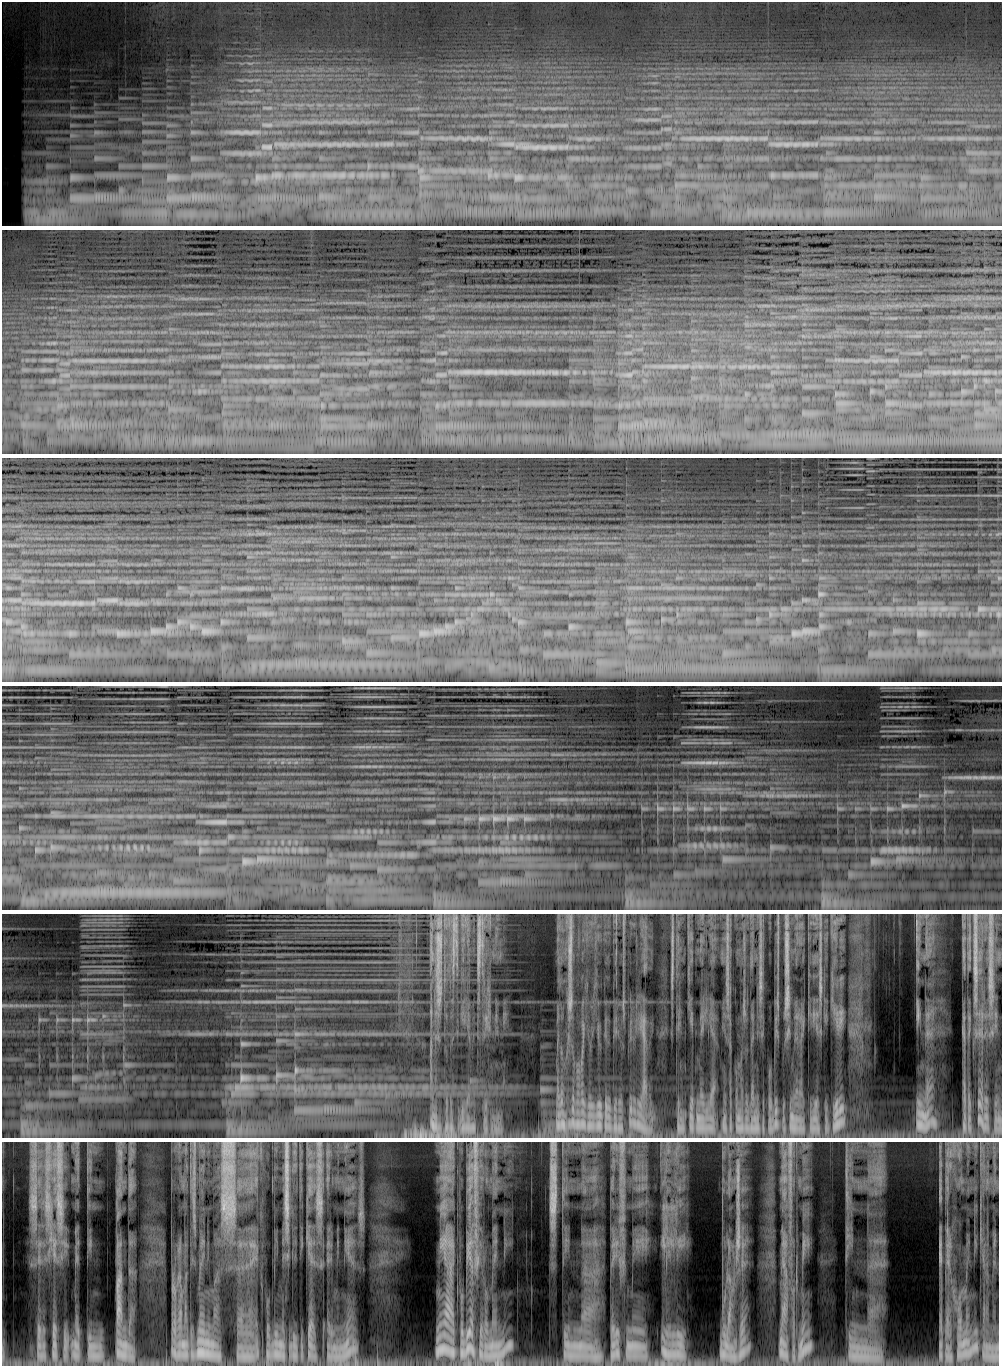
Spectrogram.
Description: ζωντανά στο Τρίτο Πρόγραμμα μιλούν και παρουσιάζουν τα έργα της σημαντικής όσο και σπάνιας αυτής συναυλίας.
